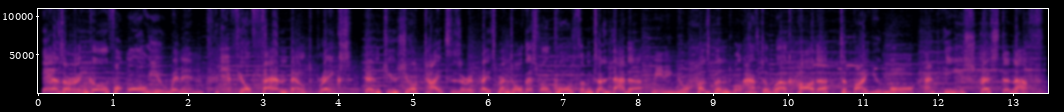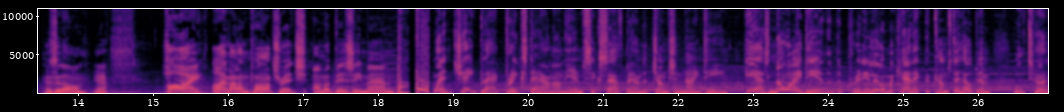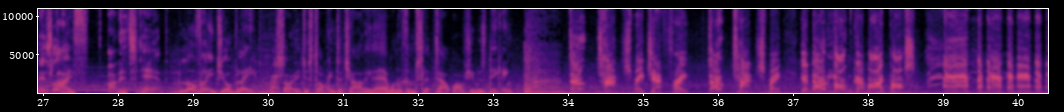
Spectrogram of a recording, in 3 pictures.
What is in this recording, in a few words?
Character UK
